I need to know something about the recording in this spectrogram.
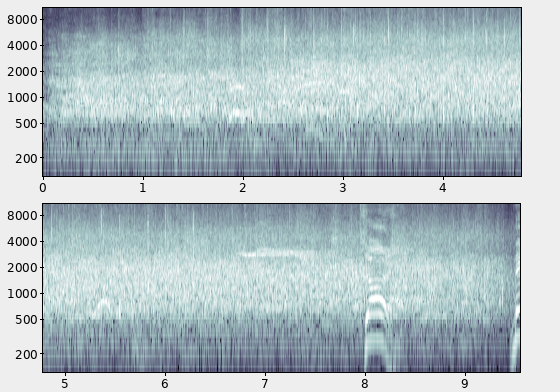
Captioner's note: audience laughing and applauding; audience continues laughing and applauding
